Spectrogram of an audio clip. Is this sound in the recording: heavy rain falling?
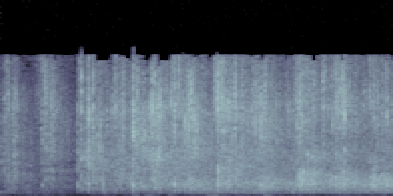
no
